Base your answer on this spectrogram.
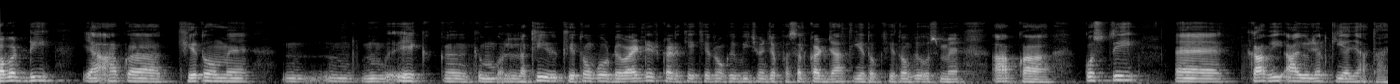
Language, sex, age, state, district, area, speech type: Hindi, male, 45-60, Madhya Pradesh, Gwalior, rural, spontaneous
